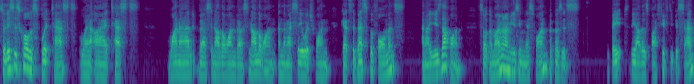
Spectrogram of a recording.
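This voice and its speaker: A man with an ordinary speaking voice, fairly low in pitch, fairly quick, with ordinary pitch variation, in a very clean recording with a silent background. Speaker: marketing trainer for photographers. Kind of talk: tutorial.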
